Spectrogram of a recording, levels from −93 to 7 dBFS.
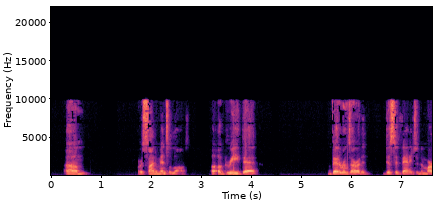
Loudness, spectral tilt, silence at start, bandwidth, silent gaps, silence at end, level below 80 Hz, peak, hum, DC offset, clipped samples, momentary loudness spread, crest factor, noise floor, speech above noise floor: -17 LUFS; -3 dB/octave; 0.3 s; 10.5 kHz; none; 0 s; -54 dBFS; -2 dBFS; none; under 0.1%; under 0.1%; 10 LU; 18 dB; -78 dBFS; 61 dB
